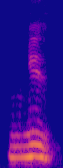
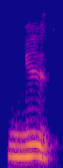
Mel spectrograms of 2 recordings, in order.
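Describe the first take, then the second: First: The vowel is a lip-rounded ee sound. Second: The vowel is a lip-rounded ee sound.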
